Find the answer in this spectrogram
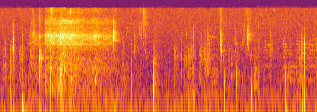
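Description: Faint wet mouth clicks and lip smacks as a sip of whisky is worked around the mouth and tasted, with a soft hiss of breath about a second in.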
